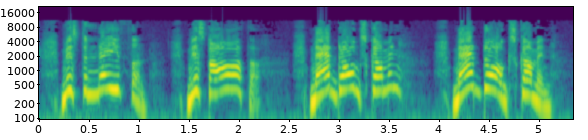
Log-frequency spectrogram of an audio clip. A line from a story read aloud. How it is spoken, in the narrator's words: She got no answer, and she shouted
